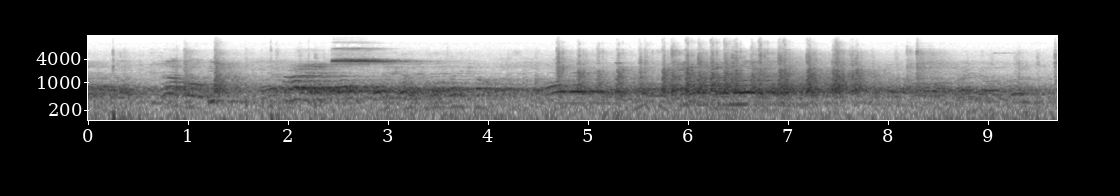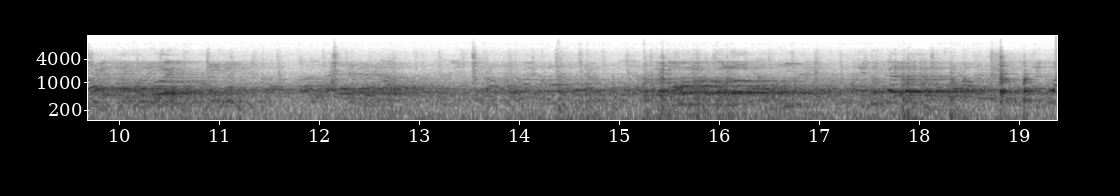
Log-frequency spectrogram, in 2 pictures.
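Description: Men shout and call out to each other across an echoing indoor pitch.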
